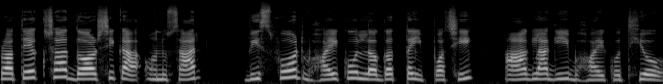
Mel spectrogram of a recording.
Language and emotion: Nepali, neutral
